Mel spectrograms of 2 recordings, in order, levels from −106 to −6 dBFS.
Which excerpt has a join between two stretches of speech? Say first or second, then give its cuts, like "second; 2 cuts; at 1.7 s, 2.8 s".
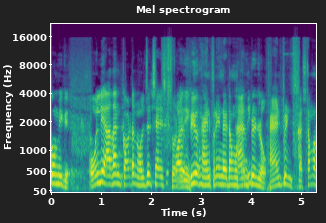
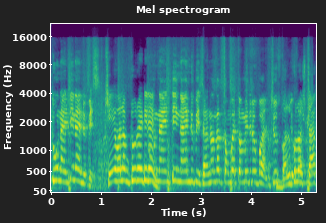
first; 1 cut; at 2.2 s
